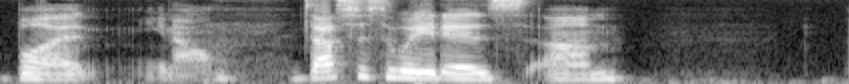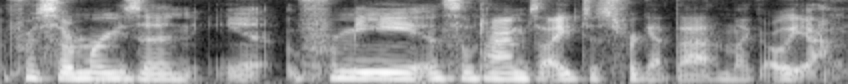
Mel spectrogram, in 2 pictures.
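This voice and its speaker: A young Dutch woman with a Dutch accent, a native Dutch speaker, talking through a design-software tutorial in a chatty, rambling way, full of fillers and self-corrections. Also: mid-range voice, unhurried. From Netherlands. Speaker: tutorial host. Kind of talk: casual screen-recording tutorial voice-over.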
